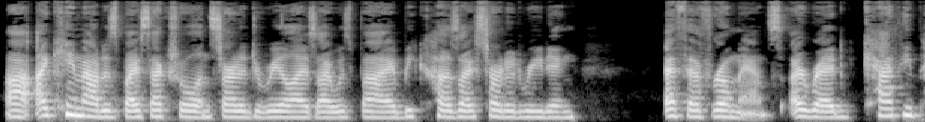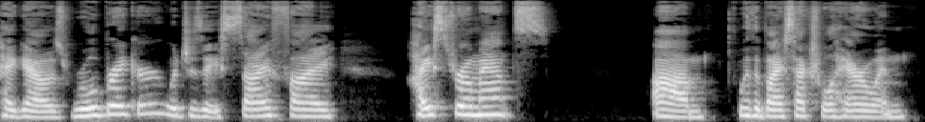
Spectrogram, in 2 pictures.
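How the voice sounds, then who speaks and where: A woman speaks in a medium-pitched voice as the guest in a casual interview. She is chatty and effusive, informal in her phrasing, and punctuates her thoughts with emphatic asides. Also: moderate pace. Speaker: podcast guest, romance novelist.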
